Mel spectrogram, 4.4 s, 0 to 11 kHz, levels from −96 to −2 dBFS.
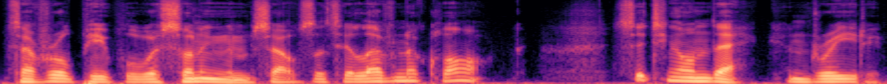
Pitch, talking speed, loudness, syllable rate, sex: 110 Hz, 175 wpm, -18 LUFS, 6.4 syllables/s, male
